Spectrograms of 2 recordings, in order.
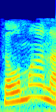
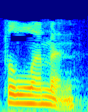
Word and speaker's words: Philemon: But for those of you who know better than know that I just did not pronounce that correctly, I did a little research and realized it's actually pronounced Philemon.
